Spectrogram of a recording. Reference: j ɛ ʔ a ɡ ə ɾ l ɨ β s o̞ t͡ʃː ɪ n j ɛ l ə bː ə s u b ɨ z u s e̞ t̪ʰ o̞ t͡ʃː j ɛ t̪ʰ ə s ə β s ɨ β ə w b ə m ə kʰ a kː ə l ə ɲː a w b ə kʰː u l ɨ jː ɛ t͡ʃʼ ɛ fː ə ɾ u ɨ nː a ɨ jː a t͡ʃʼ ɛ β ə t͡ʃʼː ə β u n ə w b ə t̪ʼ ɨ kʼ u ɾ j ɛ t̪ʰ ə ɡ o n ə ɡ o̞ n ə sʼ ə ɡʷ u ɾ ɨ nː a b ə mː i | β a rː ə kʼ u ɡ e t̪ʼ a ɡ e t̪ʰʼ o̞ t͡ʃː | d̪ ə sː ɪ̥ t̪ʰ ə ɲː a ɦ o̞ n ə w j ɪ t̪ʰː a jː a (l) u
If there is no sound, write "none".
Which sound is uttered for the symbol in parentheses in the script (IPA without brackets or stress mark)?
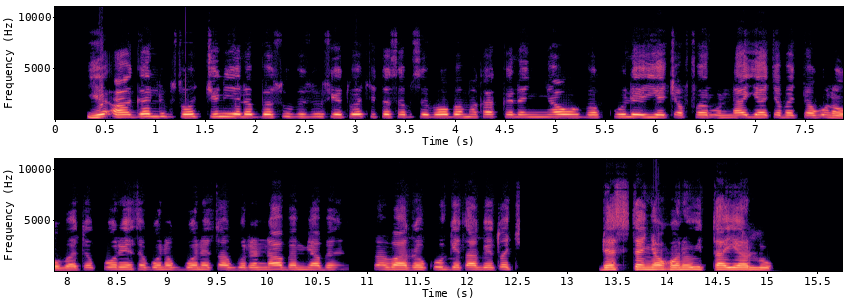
lː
